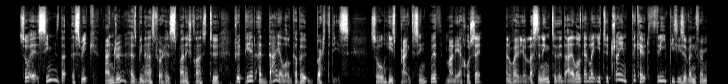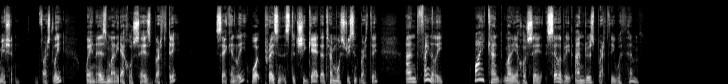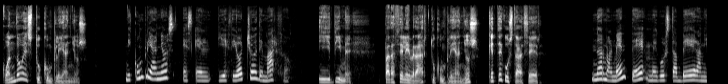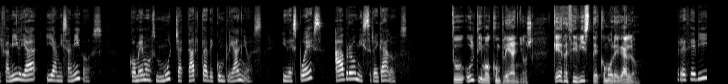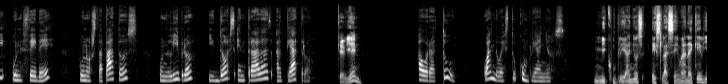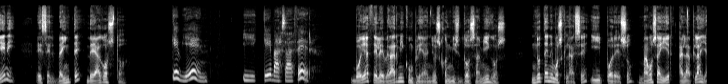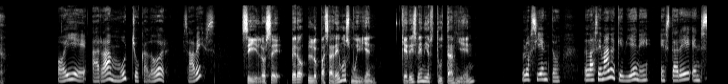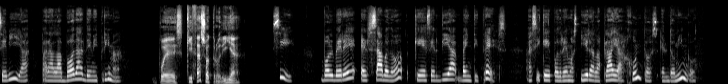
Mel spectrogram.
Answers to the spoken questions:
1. it was the 18th of March.
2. She got a CD, some shoes, a book, and theatre tickets.
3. Okay, so she's going to her cousin's wedding in Seville.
